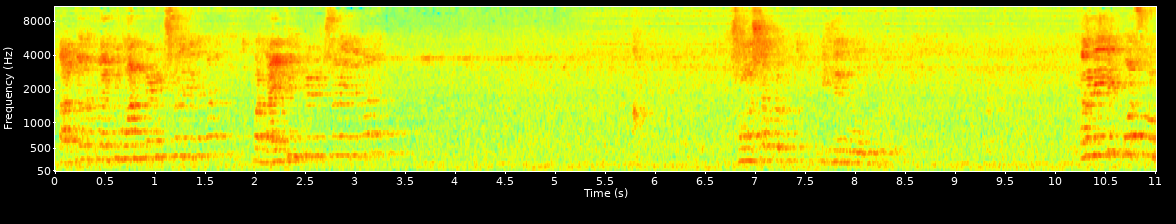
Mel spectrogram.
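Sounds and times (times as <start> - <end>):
room noise rumble and hiss: 0.0 - 11.0.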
